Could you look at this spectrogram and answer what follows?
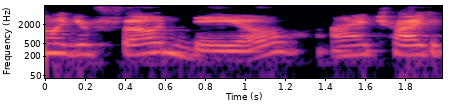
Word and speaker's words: Dale: Okay, try to pronounce Dale with an A sound. Dale. Dale. Dale. Good. Because if you say Dell, Dell's like Dell computer, Dell. Okay. But this is Dale.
